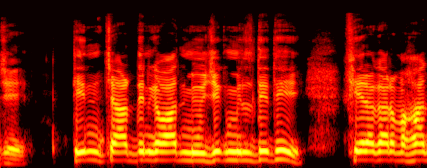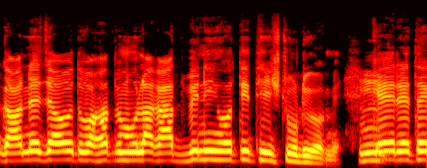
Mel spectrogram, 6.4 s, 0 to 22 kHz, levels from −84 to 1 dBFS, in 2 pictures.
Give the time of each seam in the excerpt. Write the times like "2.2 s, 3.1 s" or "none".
none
